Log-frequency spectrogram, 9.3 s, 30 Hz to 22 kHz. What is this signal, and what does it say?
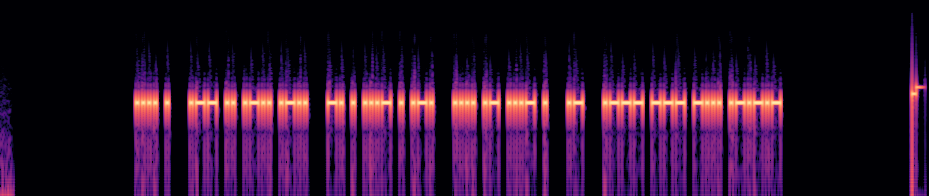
Morse code, heard as a keyed tone, about 40 wpm, 700 Hz. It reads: HE WILL NEVER HAVE A JOB.
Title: Sentences from Top 1000 Words - Review Part 3 - 40wpm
